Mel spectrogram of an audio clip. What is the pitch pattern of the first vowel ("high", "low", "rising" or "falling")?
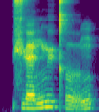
rising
